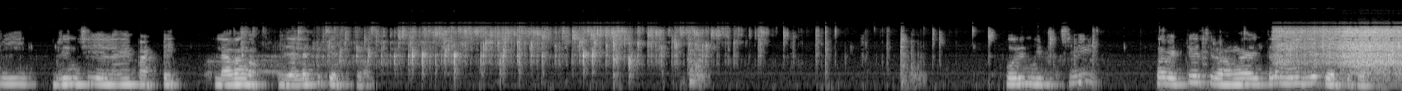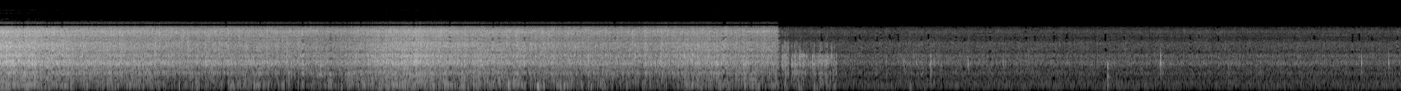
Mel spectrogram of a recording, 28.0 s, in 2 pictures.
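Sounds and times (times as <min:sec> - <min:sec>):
onions sizzling in hot oil: 0:03.0 - 0:08.4, 0:12.7 - 0:28.0.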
